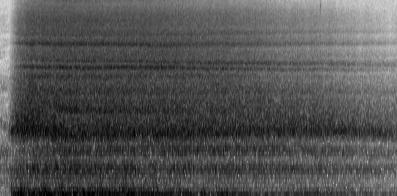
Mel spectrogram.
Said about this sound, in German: Und wir atmen tief mit der Nase ein und mit dem Mund wieder aus.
